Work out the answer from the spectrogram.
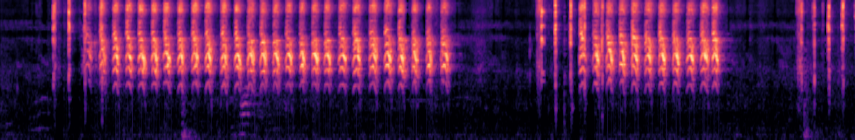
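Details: Greater green leafbird singing energetically in a long-duration song showing off its fills: bursts of rapid, buzzy chattering notes, roughly four per second, lasting several seconds, separated by short pauses and a few sharp clicks.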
